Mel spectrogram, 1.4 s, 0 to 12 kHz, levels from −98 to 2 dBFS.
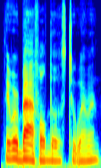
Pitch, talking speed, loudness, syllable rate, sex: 115 Hz, 265 wpm, -19 LUFS, 8.3 syllables/s, male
